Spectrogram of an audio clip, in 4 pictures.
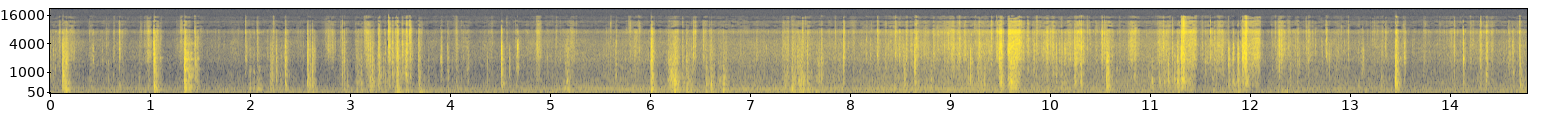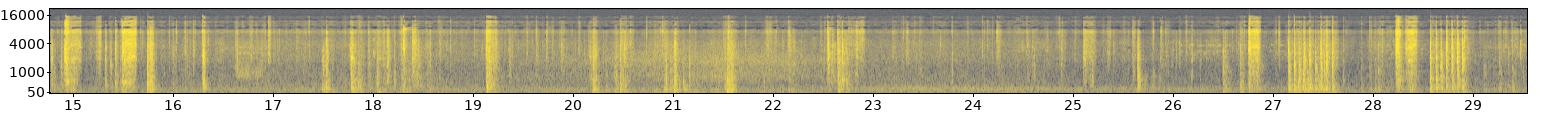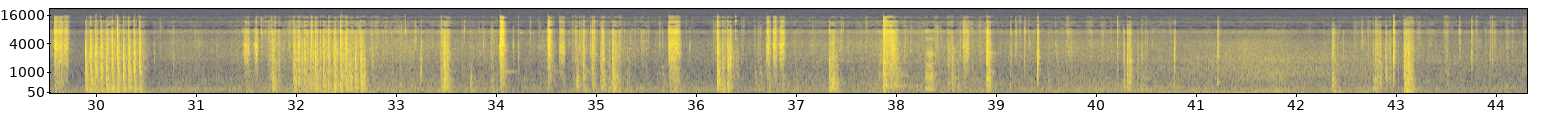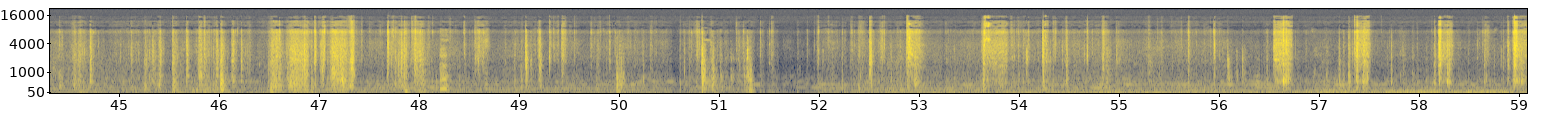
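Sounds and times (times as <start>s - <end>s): metal parts clanking and scraping: 8.5s - 12.4s, 17.5s - 23.0s, 52.5s - 55.0s, 56.0s - 59.0s.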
